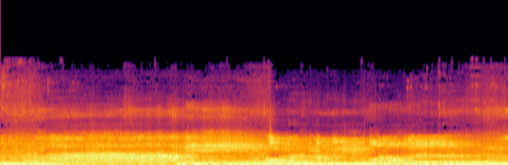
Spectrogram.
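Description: Slow sung liturgical chant with long held notes that glide from one pitch to the next, without a break.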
